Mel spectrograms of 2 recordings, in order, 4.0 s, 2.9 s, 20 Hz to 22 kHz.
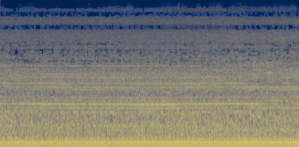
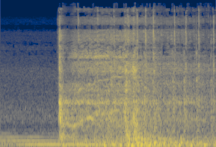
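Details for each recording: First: New Westinghouse 20,000-watt portable generator just started after fuel priming: smooth, even drone with steady low hum, no misses or surging; running normally. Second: Westinghouse 20,000-watt portable generator, new out of box, battery connected, oil added: electric starter cranks steadily but never catches; fuel not getting through the system.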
